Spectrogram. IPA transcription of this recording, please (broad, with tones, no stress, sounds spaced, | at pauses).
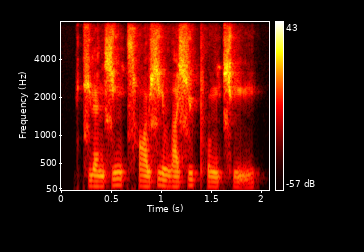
t͡ɕ ɥ ɛ˥˧ n ɕ i˥˩ ŋ t͡sʰ ɑ˧˥ ʊ̯ ɕ i˥˩ ɻ w ä˧˥ ɕ y˥˩ pʰ ʊ˧˥ ŋ t͡ɕʰ ḭ˨˩˦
